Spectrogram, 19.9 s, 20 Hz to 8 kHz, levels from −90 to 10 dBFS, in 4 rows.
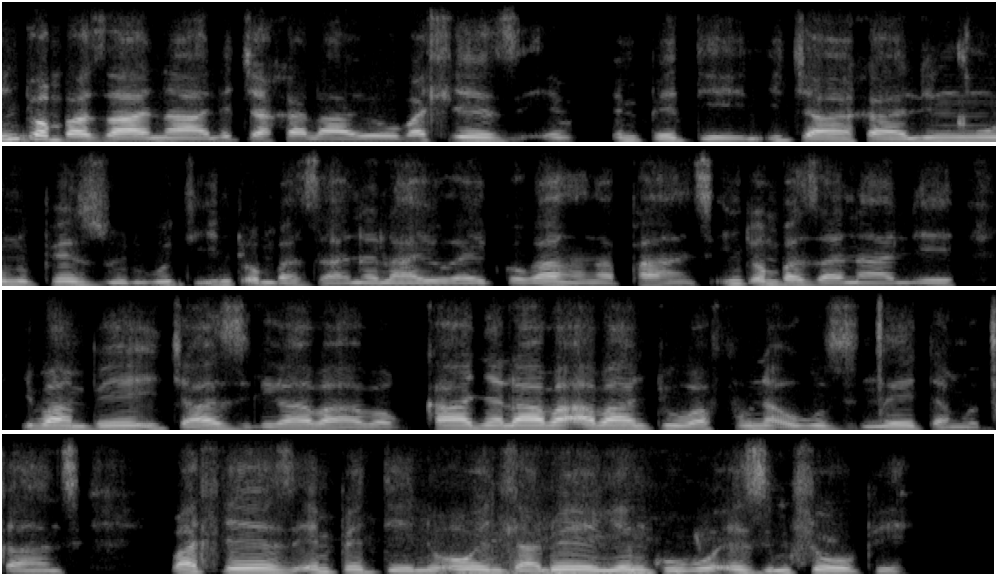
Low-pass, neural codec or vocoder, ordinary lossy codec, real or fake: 7.2 kHz; none; Opus, 16 kbps; real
